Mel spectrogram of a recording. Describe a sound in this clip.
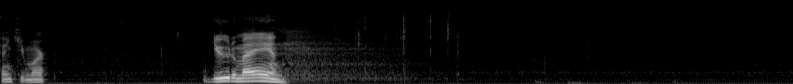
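Trading cards rustle softly in a hand.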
